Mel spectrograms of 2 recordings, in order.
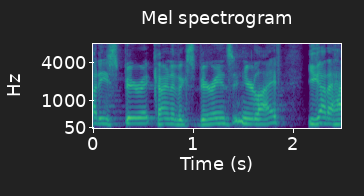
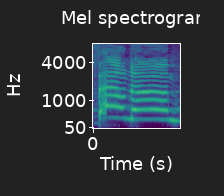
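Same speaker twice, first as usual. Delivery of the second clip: play-acted, shrill, very high, sudden yell; 11 semitones higher than usual. Telling how he found his lost item, the speaker reenacts his yell: retelling his own yell. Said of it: "And I just yelled".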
